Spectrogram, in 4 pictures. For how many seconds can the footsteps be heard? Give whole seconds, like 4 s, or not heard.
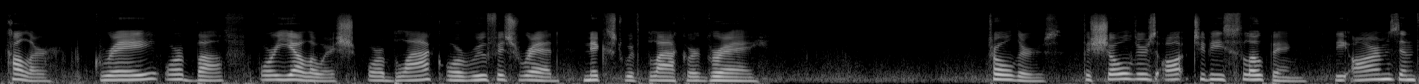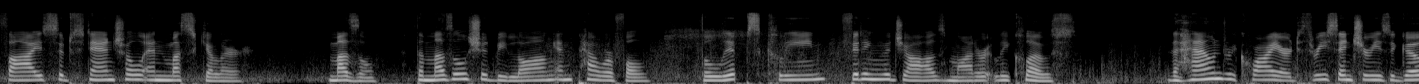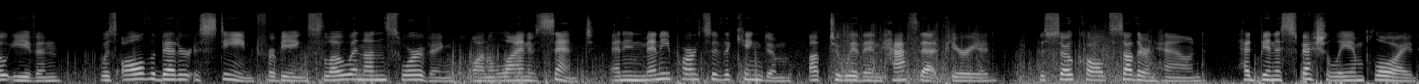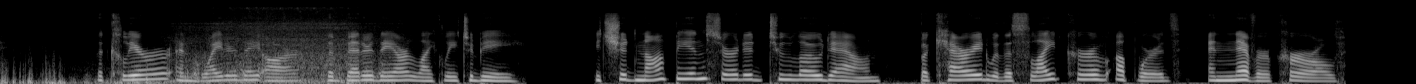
not heard.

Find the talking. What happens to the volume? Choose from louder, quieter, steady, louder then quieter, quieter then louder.
steady.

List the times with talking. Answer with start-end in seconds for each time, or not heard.
0.0-7.7, 9.9-16.8, 17.4-24.9, 25.9-42.6, 43.5-47.8, 48.5-56.0.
